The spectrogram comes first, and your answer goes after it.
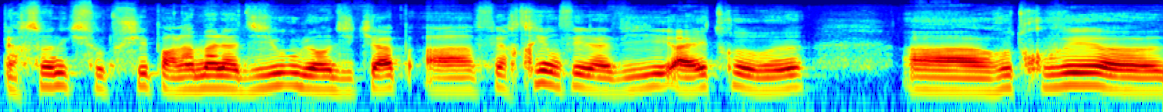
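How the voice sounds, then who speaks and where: At a fairly slow pace, a man with a fairly high pitch and a dark, mellow tone speaks with fairly even intonation in a very clean recording with a silent background. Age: 30s. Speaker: motivational speaker and mental coach. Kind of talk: interview. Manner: halting, many hesitations.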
